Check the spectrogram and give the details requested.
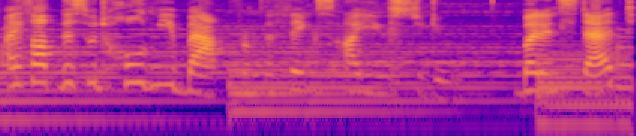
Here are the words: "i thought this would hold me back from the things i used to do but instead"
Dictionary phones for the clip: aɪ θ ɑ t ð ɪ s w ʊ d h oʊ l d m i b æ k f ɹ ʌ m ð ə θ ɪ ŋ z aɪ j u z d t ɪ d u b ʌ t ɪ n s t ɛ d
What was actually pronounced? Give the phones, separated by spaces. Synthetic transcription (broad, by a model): aɪ θ ɑ t ð ɪ s w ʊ d h oʊ l d m i b æ k f ɹ ʌ m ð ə θ ɪ ŋ z aɪ j u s t ɪ d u b ʌ t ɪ n s t ɛ d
